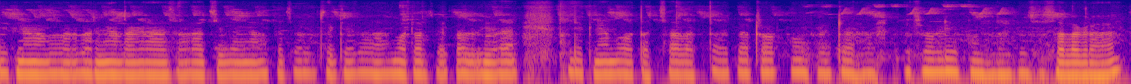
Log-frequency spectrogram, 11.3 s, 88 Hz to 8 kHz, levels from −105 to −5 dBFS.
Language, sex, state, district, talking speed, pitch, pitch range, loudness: Hindi, male, Bihar, Araria, 75 wpm, 145 Hz, 140-155 Hz, -40 LUFS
